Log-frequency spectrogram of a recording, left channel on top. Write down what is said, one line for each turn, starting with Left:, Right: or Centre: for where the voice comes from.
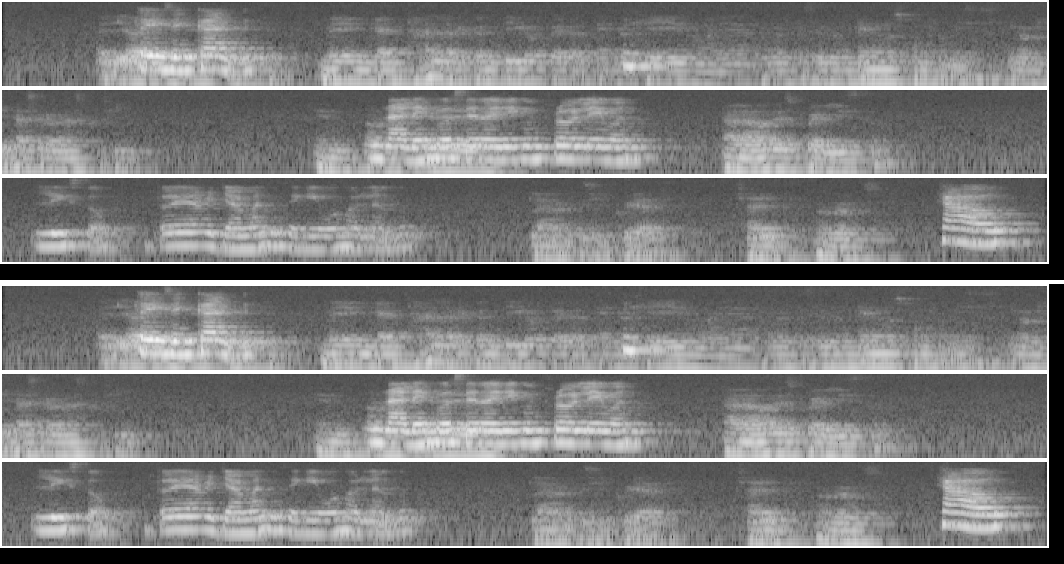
Left: Oye, Valentina,
Right: Te dicen can.
Left: me, me encantó <laughs> hablar contigo, pero tengo
Right: <laughs>
Left: que irme mañana, tengo que hacer un, tengo unos compromisos y tengo que ir a hacer unas cositas. Entonces,
Right: Dale, José, no hay ningún problema.
Left: hablamos después, ¿listo?
Right: Listo. Otro día me llamas y seguimos hablando.
Left: Claro que sí, cuídate. Chaito, nos vemos.
Right: Chao.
